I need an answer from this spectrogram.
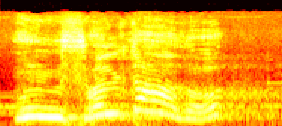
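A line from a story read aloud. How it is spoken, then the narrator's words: King exclaiming. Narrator (Spanish): exclamó el rey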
